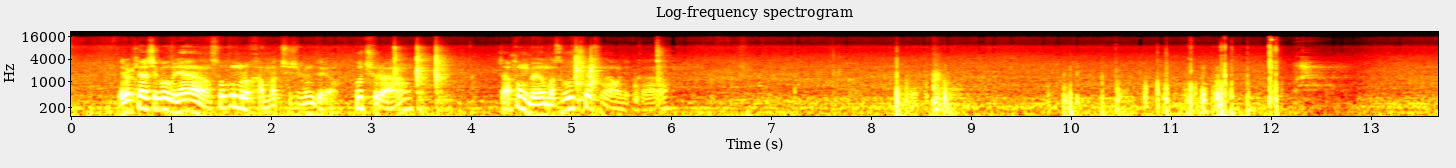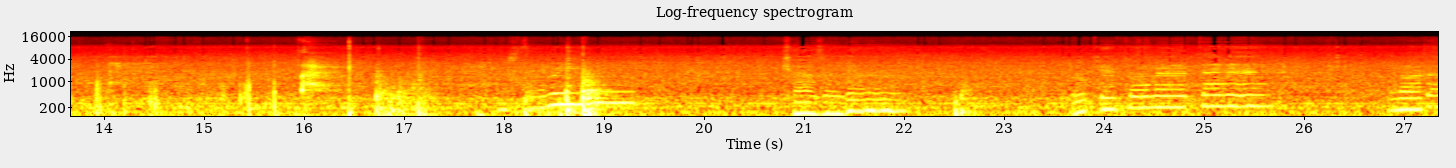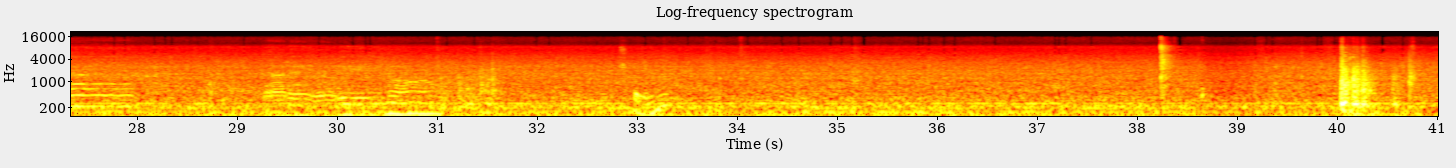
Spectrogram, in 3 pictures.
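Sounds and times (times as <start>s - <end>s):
low kitchen hum: 0.0s - 41.0s.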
